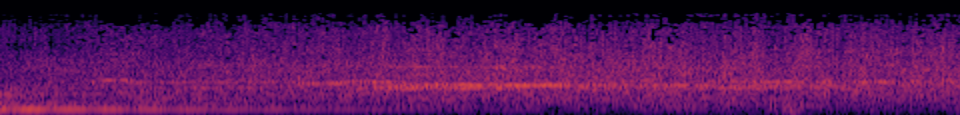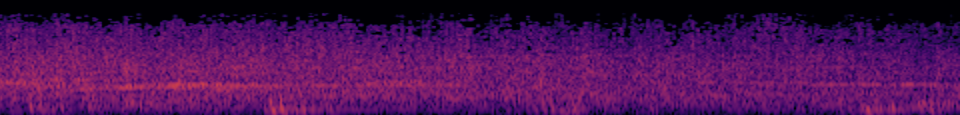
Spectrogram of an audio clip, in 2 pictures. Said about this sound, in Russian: И самым хорошим пастырем, который у нас есть, это очень важно, да? Поэтому я думаю, что главные аплодисменты пастырю Сандею.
